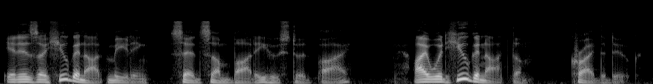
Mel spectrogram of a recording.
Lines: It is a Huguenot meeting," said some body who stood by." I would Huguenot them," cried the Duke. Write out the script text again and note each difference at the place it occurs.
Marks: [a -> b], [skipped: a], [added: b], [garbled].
It is a Huguenot meeting," said some body who stood by." I would Huguenot them," cried the Duke.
